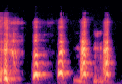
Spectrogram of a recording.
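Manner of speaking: a sudden high laugh, far above her speaking voice; high burst of laughter. Real, not acted. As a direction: let a real laugh break out. Laughs at own reaction.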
